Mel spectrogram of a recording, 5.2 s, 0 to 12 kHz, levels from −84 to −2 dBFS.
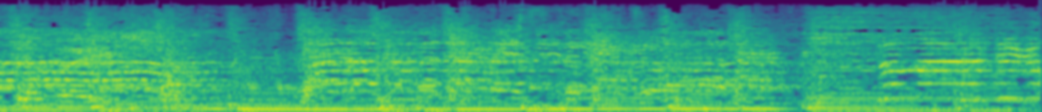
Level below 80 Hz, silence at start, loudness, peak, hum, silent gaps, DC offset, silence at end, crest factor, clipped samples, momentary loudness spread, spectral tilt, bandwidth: -26 dBFS; 0 s; -9 LUFS; 0 dBFS; none; none; under 0.1%; 0 s; 10 dB; 0.2%; 6 LU; -4 dB/octave; 10.5 kHz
